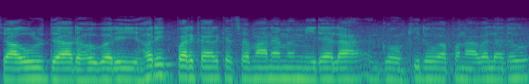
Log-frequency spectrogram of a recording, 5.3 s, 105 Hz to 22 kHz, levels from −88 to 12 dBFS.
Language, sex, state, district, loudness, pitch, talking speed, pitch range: Bhojpuri, male, Bihar, Muzaffarpur, -17 LUFS, 150 Hz, 180 wpm, 145-155 Hz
